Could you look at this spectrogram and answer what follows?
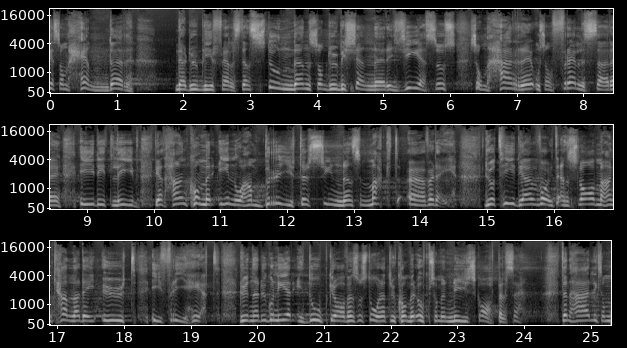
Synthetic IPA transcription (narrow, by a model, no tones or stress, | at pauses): d̪ɛsɔmhɛnd̪əɾ | næɖɵblɪɾfɾɛlst̪̚d̪ɛnst̪ɵnd̪ənsɔmd̪ɵbɛɕɛnːəɾjeːsɵsːɔmhærəɔsɔmfɾɛlsaɾəɪd̪ɪt̪liːvd̪̥ɛat̪hankʰɔmːəɾɪnːɔɦanbɾyːt̪əɾsʏnd̪ənsmakt̪ʔøːvəɖɛjd̪ɵhaʈʰiːd̪ɪɡaɾəvɑːɾɪt̪ɛnslɑːvmɛnhankʰalːaɖɛjʉ̟ːt̪ɪfɾiːheːt̪d̪̥ɵveːt̪næɖɵɡoːɳeːɾɪd̪uːpɡɾɑːvənsɔst̪oːɖɛat̪̚d̪ɵkʰɔmːəɾɵpːsɔmɛnːyːskɑːpəlsə | d̪̥ɛnɦæːɾlɪksɔm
